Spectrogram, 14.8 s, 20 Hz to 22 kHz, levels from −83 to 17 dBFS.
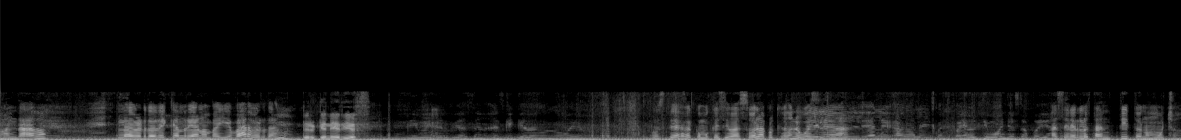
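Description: No technical fault can be heard anywhere in this audio. Nothing in it breaks, drops out or shifts in a way that would point to a problem in the recording or playback chain.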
